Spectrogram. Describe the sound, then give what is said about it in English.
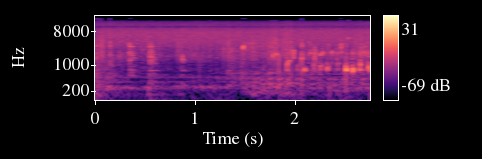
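Del Monte tomato juice pours into a glass in a steady, hissy stream with small bubbly splashes that grow busier toward the end, about three seconds with no voices. “Hey, Del Monte tomato juice. That's for me. Opener. Glass.”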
